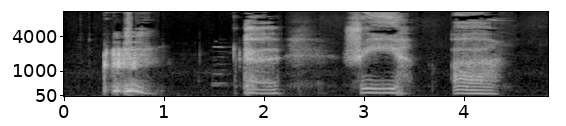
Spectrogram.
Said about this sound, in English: He cleared his throat and tried again.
